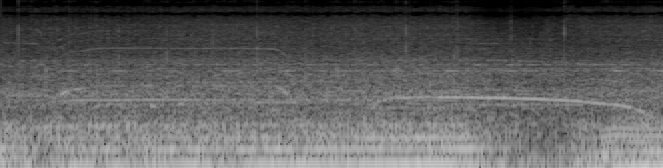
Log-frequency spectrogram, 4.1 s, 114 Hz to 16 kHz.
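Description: El Toro Loco monster truck's supercharged V8 engine held at steady high revs as the truck balances in a nose wheelie on its front tyres. The revs dip briefly about three seconds in and rise again near the end.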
